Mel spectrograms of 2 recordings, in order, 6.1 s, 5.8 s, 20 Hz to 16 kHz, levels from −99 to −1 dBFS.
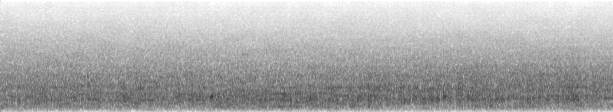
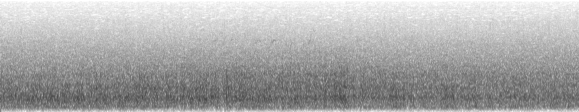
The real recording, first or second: second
